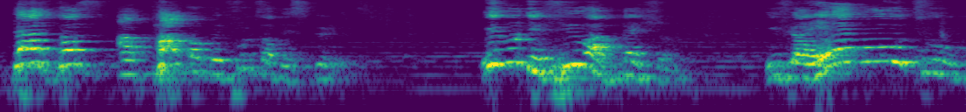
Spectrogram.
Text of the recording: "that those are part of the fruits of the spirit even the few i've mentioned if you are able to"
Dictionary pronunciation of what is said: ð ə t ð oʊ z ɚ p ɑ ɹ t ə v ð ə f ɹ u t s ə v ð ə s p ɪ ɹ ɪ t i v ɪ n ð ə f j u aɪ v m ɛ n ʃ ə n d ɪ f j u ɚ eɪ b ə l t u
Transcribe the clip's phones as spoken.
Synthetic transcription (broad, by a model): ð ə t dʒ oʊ s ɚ p ɑ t ə v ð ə f ɹ u t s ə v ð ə s p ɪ ɹ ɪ t i v ɪ n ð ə f j u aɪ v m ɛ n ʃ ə n ɪ f j u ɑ eɪ b ə l t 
